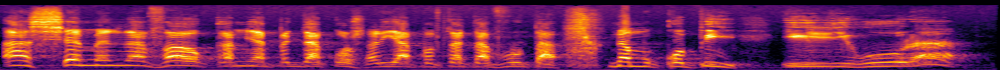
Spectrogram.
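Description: A man voicing Karagiozis, a cheeky, forgetful poor man from traditional shadow-puppet theatre, with a high, whining, stammering voice. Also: creaky, slightly rough, heavily acted. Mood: dazed, carefree.

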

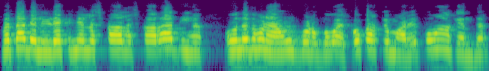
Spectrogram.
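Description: High-pitched woman, rapid, scolding mother-in-law, muffled lo-fi sound. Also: steady tone. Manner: scolding, complaining. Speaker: mother-in-law in a family drama. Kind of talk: amateur family drama acting. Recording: dull lo-fi recording.

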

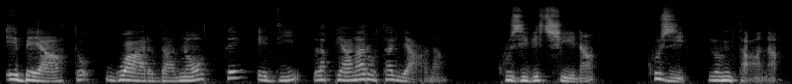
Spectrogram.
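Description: A woman reading a rhyming children's story aloud as a volunteer reader, in a lively, sing-song delivery. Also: fairly low pitch, slow, slightly rough.

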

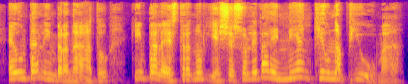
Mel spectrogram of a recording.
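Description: A brash teenage boy hero in an audiobook, all showy bragging and mockery, as a male narrator puts him on. His voice leaps around with lively swings in pitch, recorded close and dry. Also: a little fast, no echo, exaggerated voice. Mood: mocking. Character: cocky teenage boy hero, boastful joker.

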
